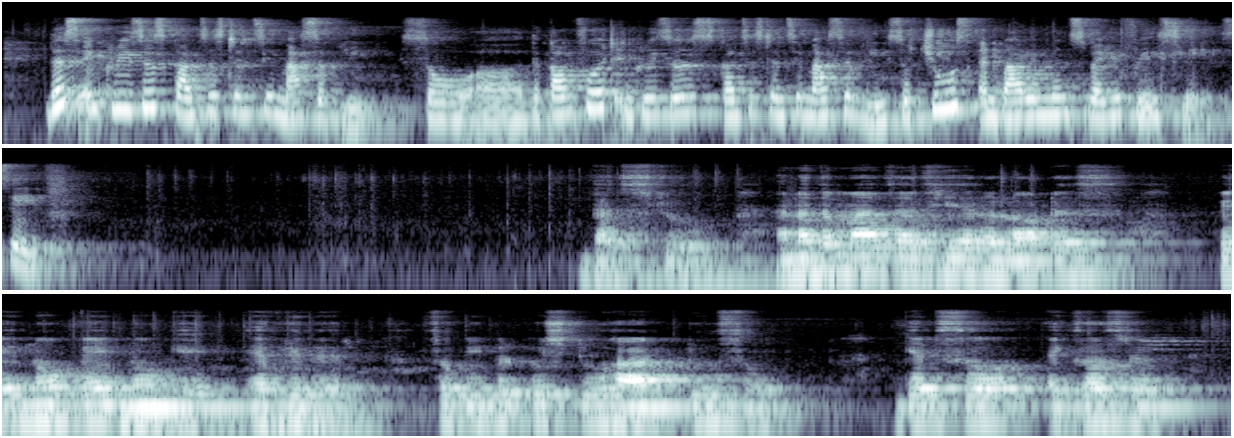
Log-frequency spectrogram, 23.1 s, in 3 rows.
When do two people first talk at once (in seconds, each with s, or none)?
none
